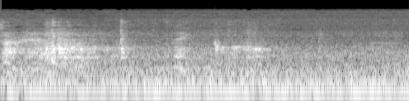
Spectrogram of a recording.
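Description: A man speaks urgently nearby.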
